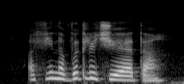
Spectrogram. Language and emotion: Russian, angry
